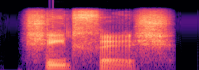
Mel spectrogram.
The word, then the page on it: sheatfish: British English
